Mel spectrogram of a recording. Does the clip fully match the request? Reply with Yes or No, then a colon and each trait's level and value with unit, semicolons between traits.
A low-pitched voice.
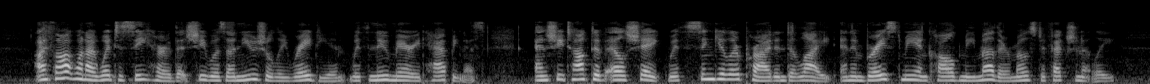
No: high, 190 Hz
